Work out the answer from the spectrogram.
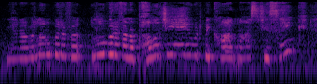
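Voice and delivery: high-pitched, soft parental hint; sweetly hinting. Retold or imitated. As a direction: prompt the child lightly and delicately. Retells gently prompting child for apology.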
